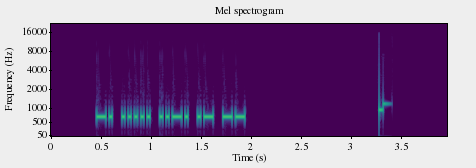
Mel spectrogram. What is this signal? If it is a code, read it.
Morse code, heard as a keyed tone, about 38 wpm, 700 Hz. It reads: N5FAM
